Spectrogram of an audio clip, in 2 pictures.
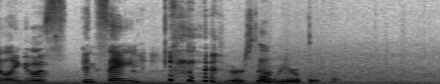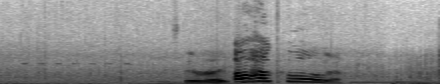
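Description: A young woman talks and laughs excitedly close by.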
